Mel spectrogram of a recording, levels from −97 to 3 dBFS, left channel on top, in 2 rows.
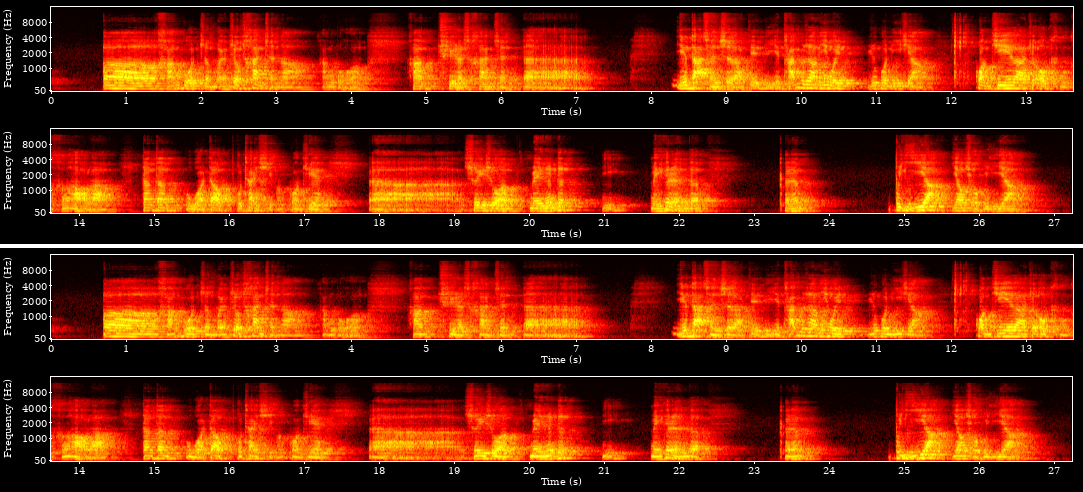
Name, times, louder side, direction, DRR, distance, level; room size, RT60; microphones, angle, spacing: voice 1, 0.7-7.1 8.3-10.6 10.9-11.7 12.3-20.5 21.0-21.1 21.6-22.5 23.4-23.7 24.9-26.6, equal, 35° left, 1 dB, 7.1 m, -24 dB
27.0 x 19.0 x 9.5 m, 0.77 s
head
